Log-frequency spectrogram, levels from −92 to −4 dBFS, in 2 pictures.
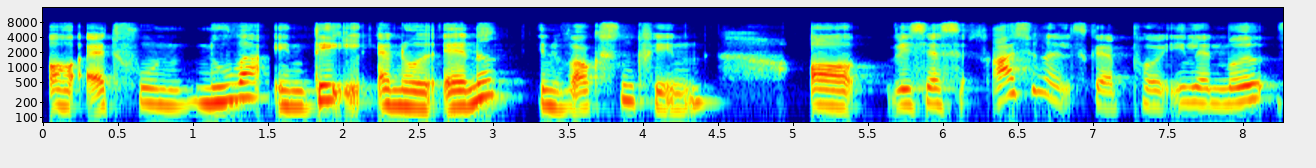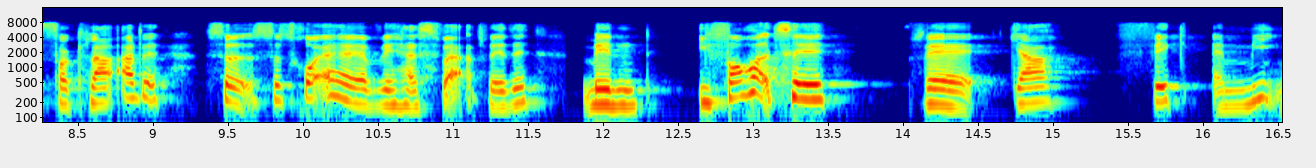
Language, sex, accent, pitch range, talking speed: Danish, female, native, 180-225 Hz, 165 wpm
